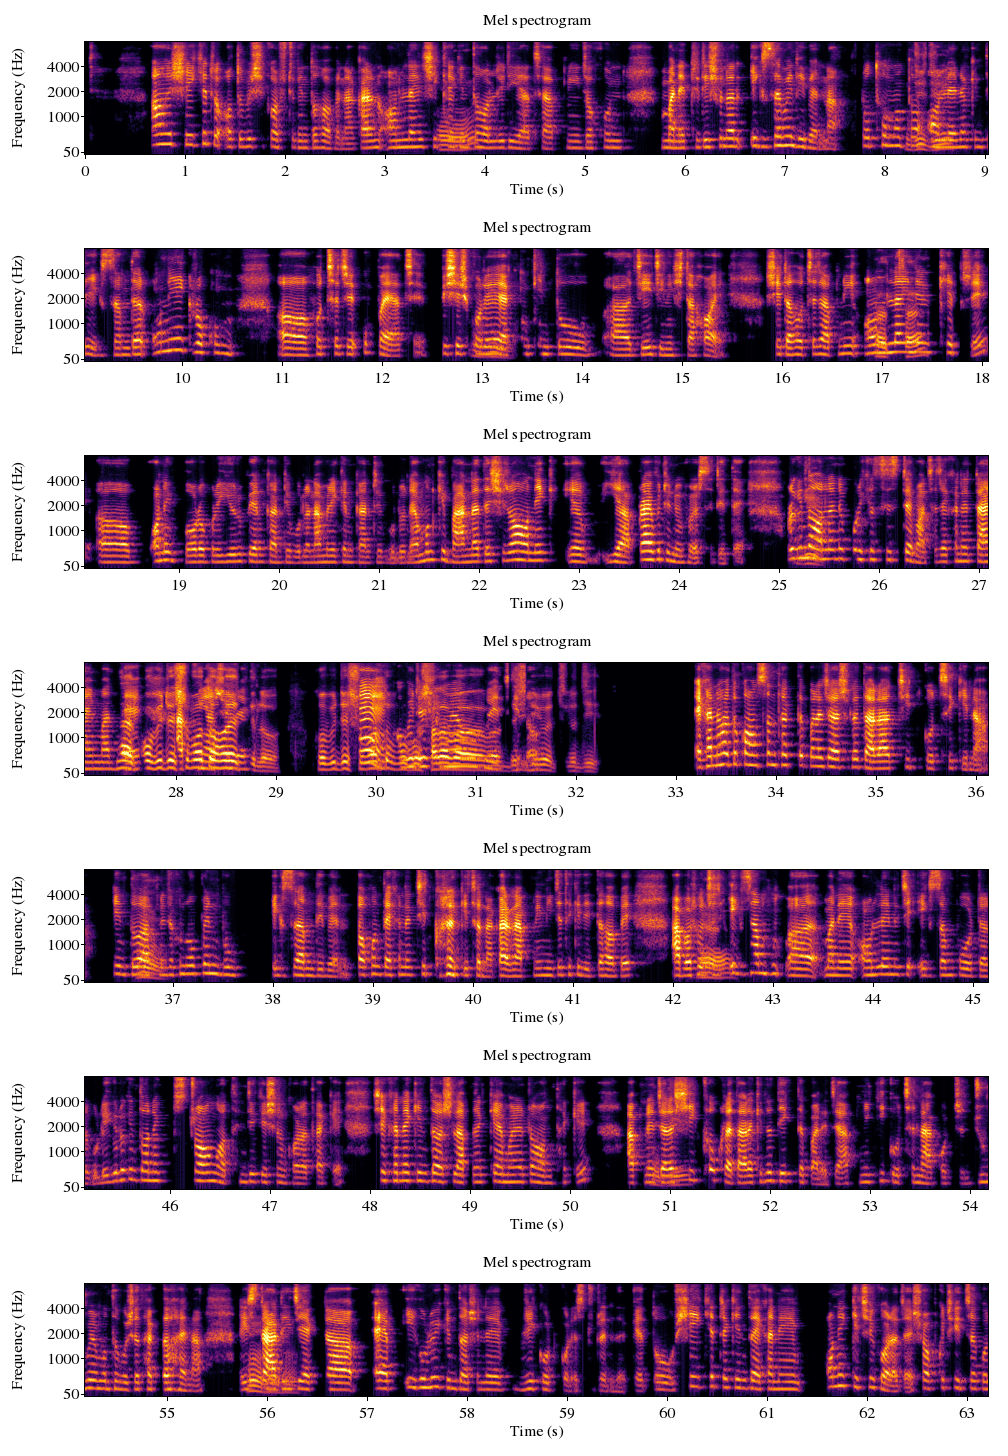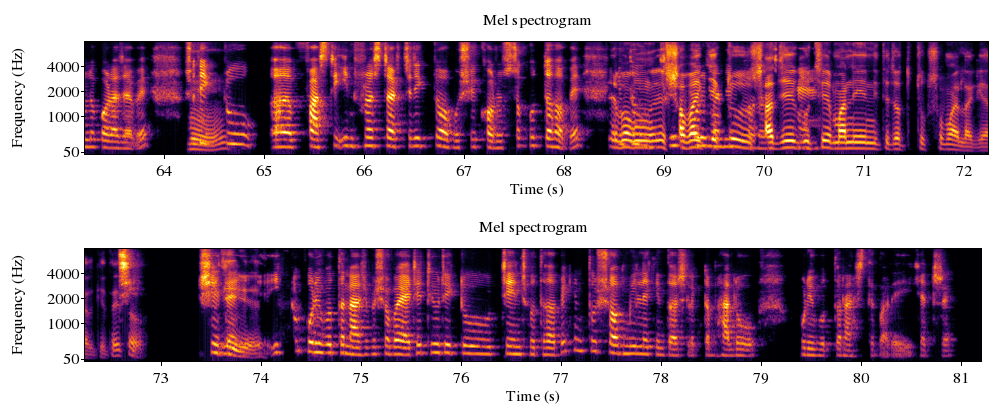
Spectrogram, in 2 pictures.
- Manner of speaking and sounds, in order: other background noise; in English: "traditional exam"; stressed: "অনেক"; in English: "concern"; in English: "open book exam"; in English: "strong authentication"; in English: "first infrastructure"; in English: "attitude"
- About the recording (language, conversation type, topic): Bengali, podcast, পরীক্ষাকেন্দ্রিক শিক্ষা বদলালে কী পরিবর্তন আসবে বলে আপনি মনে করেন?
